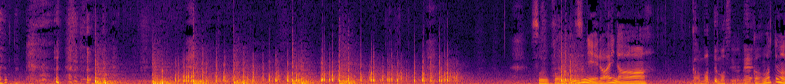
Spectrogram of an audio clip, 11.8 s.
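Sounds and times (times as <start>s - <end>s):
speech: 0.0s - 1.4s, 8.0s - 9.8s, 10.4s - 11.7s
laughter: 0.0s - 1.9s
Mickey Mouse fireworks exploding at Disney: 1.3s - 7.2s, 8.1s - 9.4s.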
